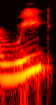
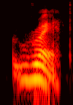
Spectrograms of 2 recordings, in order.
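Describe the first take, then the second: First: It is said as the present-tense form, like 'reed'. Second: It is said as the past-tense form, like 'red'. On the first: The action happens now or habitually. "En presente se, se pronuncia read" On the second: The action happened in the past. "en pasado se pronuncia read"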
